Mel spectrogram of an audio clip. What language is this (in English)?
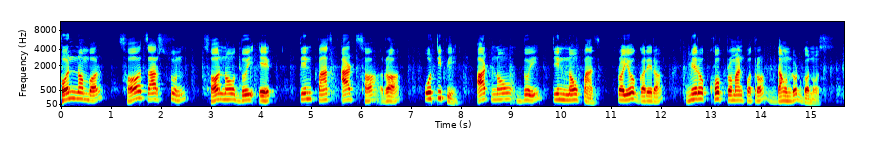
Nepali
